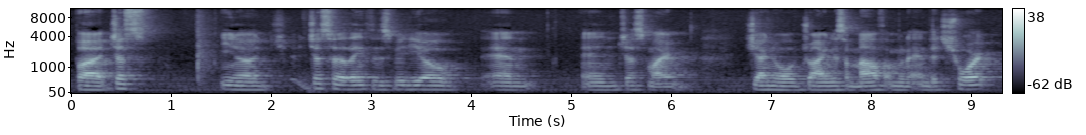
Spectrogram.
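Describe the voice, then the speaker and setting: Young man, twenties, earnest personal vlog, halting restarts, echoey room, faint background noise. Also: mid-range voice, level tone. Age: 20s. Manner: earnest, emotional, full of restarts. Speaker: vlogger. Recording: roomy with faint background hum.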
